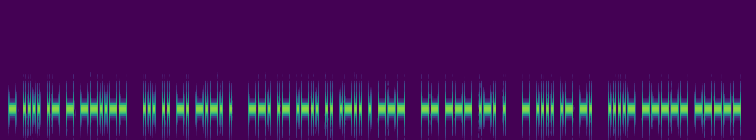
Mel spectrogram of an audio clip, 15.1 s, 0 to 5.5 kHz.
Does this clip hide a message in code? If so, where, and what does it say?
Yes: Morse code from 0.2 to 14.8 s, heard as a keyed tone, about 25 wpm, 600 Hz. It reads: THAT, SINCE GALILEO MORE THAN 400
